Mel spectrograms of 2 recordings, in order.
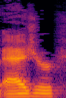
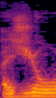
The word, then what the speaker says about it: Azure: You may pronounce that name, that word, a little different than I do, Azure or Azure or Azure.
